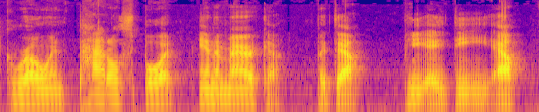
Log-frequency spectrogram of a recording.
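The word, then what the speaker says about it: padel: paddle sport in America Patel p-a-d-e-l I think I pronounced that right if I didn't maybe I should have just said per day because it rhymes with don't forget to have a good day and let's get started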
